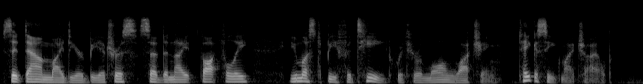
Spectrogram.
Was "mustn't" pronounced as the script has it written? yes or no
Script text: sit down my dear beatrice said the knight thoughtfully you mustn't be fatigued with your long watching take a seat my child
no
